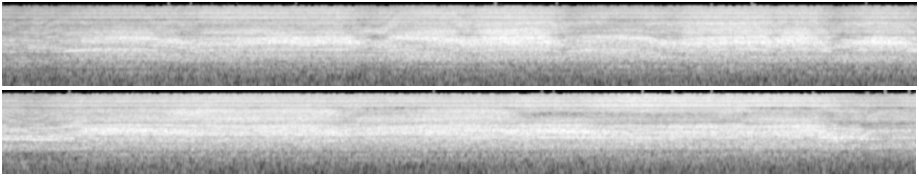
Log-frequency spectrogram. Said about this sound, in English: Now we blow dry it.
